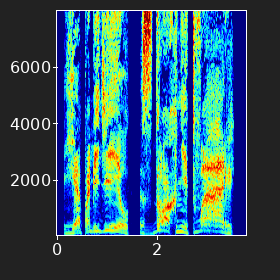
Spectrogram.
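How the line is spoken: Triumphant distorted yell. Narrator (Russian): заорал не своим голосом Мышкин, празднуя победу

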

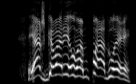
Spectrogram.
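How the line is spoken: Yelled. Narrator (Russian): заорал

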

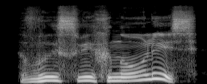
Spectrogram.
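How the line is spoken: Furious, through gritted teeth. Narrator (Russian): с яростью процедил он

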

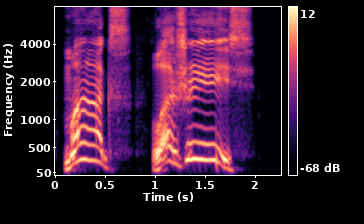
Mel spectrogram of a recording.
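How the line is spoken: Sudden yell. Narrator (Russian): внезапно Корнеев заорал

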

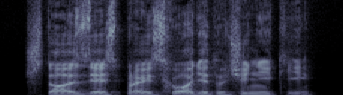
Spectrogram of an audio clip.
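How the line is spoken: Stern question. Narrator (Russian): строго спросил Нимма

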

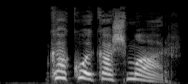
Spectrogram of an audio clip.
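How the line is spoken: Theatrical exclamation. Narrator (Russian): воскликнул хорек, наигранно схватившись за сердце

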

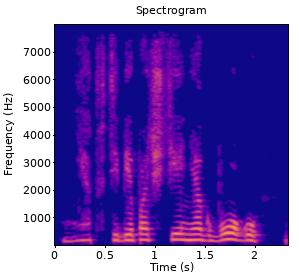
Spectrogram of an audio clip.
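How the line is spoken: Hissing. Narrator (Russian): зашипела Лизавета

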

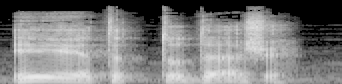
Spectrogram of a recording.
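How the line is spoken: Grumbled. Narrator (Russian): проворчал надзиратель

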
